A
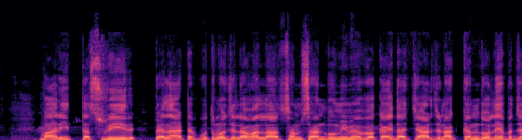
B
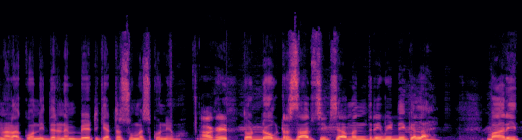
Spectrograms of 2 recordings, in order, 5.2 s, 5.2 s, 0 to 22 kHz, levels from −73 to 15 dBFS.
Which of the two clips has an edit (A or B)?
B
